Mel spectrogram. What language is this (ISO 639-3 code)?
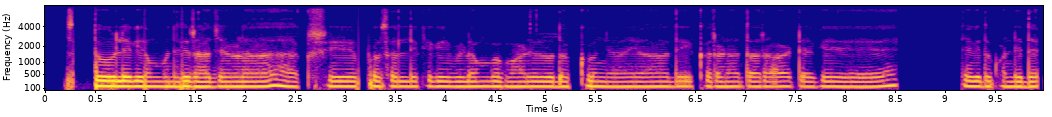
kan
